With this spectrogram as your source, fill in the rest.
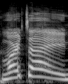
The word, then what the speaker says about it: Martijn: Martijn, yes. Well, you pronounce it perfectly.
